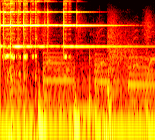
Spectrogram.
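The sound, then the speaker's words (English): A bell is rung, its bright, clear tones ringing loud at first and then slowly fading, with a few soft clicks as it sounds. No one speaks. “I just rang the bell.”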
